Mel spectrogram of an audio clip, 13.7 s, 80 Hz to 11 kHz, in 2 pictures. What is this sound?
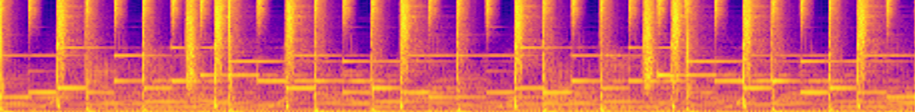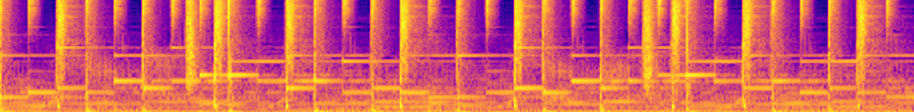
C Major Happy Loop 140bpm 4/4
140, bpm, c, happy, loop, major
